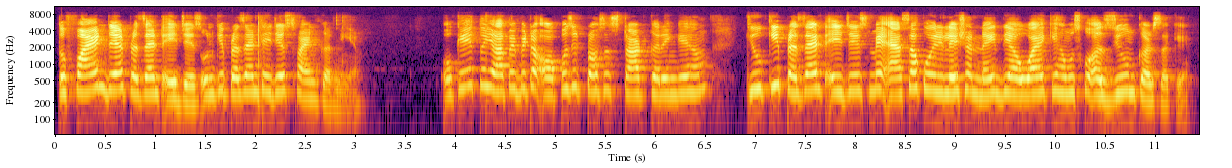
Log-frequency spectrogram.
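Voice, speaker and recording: A woman with an Indian accent teaches an online maths class, her voice high and bright. She explains each step slowly and keeps putting questions to her students. The sound is dull and lo-fi, like online class audio. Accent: Indian English. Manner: explains step by step, asks the students questions, mixes Hindi and English.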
